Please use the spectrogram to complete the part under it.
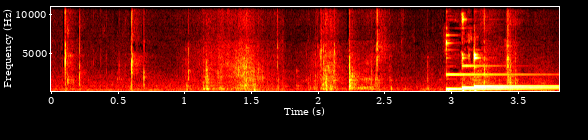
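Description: Things rustle and clink inside a cloth bag.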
